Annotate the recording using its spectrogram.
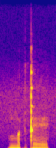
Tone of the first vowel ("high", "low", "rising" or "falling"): high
